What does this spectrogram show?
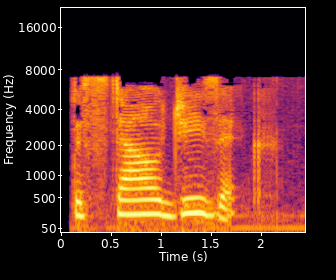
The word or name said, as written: distalgesic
